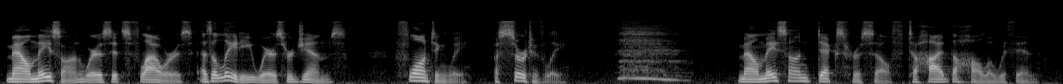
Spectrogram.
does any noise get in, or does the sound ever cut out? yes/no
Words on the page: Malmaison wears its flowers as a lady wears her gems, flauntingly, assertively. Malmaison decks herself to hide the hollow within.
yes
